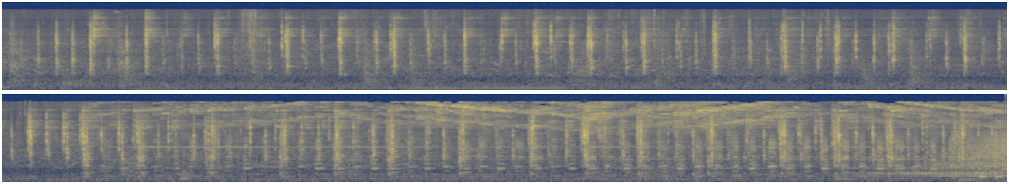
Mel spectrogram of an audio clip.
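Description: Marching band show opening quietly on a quick, even ticking from the percussion. Held tones join about halfway through, and the music swells near the end.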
